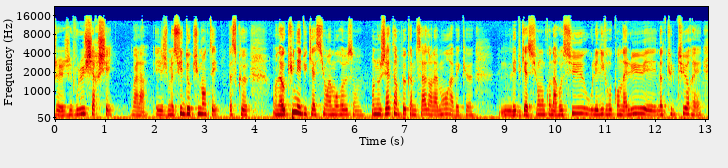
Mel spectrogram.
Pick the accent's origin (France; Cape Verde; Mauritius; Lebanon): France; Rouen, Normandy; moved away as an adult; now in Paris, France; Je viens de Rouen, je suis arrivée à Paris, j'avais 30 ans.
